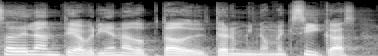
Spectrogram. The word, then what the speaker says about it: mexicas: ahí y más adelante habrían adoptado de término mexicas o mexicas como se pronuncia en mexico para referirse a ellos mismos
